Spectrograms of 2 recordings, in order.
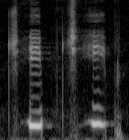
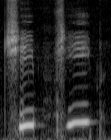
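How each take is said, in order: First: Very high, soft falsetto cheeping; cried bird cheep. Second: Tiny, soft falsetto echo of a squeak; echoed bird cheep. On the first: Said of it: "she cried". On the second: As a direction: echo the bird, very high and softer. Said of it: "echoed their mother". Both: A narrator's reading.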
